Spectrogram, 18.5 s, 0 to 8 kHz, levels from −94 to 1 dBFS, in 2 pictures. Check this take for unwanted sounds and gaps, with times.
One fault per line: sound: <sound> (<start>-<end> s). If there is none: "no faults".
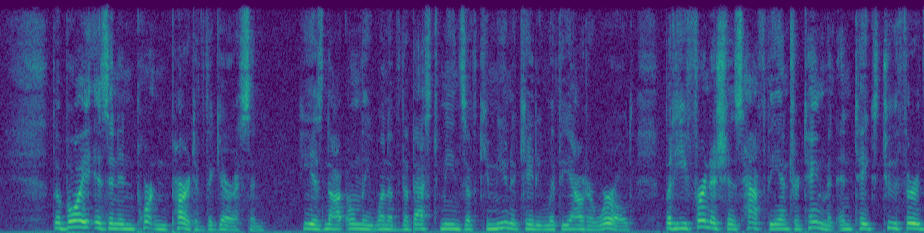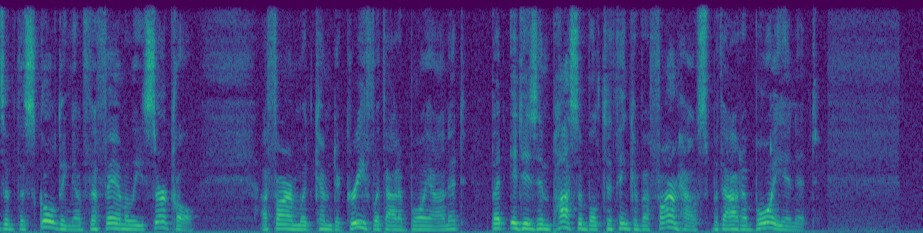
no faults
